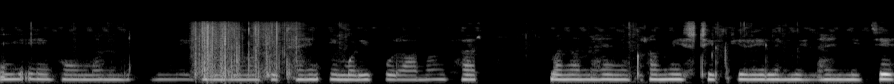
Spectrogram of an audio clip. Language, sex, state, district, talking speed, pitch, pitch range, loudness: Magahi, female, Bihar, Gaya, 115 wpm, 225 Hz, 220-230 Hz, -26 LUFS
